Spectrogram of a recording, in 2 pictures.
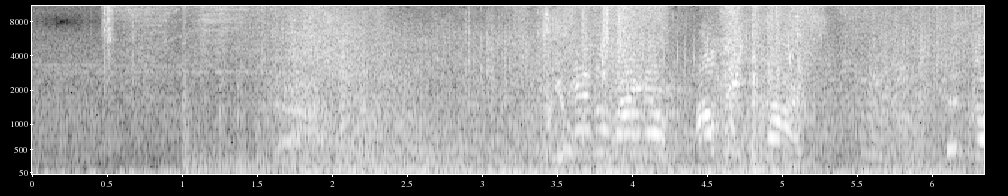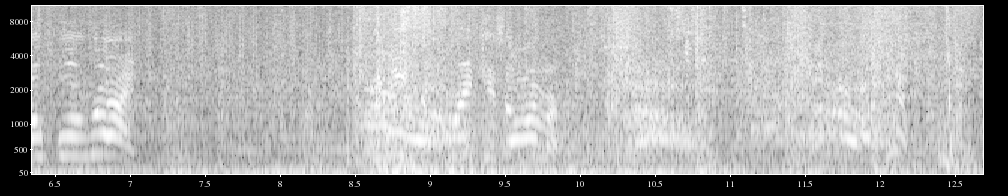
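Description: Heavy blows thud and crash during a fight.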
